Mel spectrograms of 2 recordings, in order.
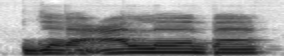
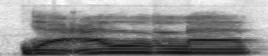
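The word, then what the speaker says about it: جعلنا: Memperjelas huruf lam dengan melebihkan suaranya. Terpantul. Jadi terdengar seperti terpantul. Ja'alna. Nah itu sering tuh. Kalau nggak sadar biasanya gitu tuh. Ja'alna. Karena dia perpindahan antara lam ke nunnya itu ada suara. Jadinya terdengar mantul. Ja'alna. Padahal kan harusnya enggak. Jadi ketika perpindahan suaranya caranya jangan ada suara ketika perpindahannya dari lam ke nunnya. Ja'al pindah ke nun, nah ja'alna.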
